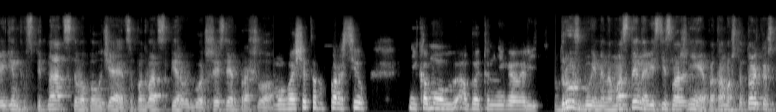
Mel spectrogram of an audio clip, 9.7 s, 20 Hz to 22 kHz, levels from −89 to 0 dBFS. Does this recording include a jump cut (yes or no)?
yes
